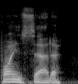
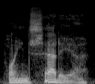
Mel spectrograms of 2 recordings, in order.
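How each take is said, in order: First: The word is said in the everyday local way. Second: The word is said in the fuller, refined way. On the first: This is how most local people say it. "I think in Nebraska, a lot of us just say" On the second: This is the more proper, refined form. "is the refined way to say it"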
